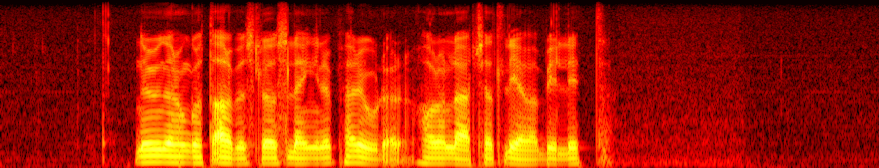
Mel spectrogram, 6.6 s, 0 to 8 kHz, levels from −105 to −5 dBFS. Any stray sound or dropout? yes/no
no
